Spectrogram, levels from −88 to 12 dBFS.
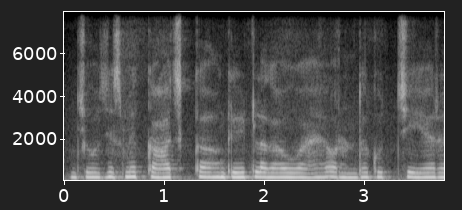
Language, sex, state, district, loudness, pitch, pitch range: Hindi, female, Uttar Pradesh, Shamli, -13 LUFS, 215 Hz, 210-220 Hz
